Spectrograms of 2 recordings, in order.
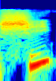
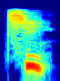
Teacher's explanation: Et ensuite, l'avant-dernière lettre, le son tsi, j'ai marqué CHI, mais en fait, il faut pas le lire comme un français chi, mais tsi, comme s'il y avait un T devant.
